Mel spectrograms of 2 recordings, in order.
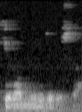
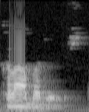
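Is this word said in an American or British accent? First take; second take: British; American. First: It is said in a British accent. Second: It is said in an American accent. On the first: "英国人是念" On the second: "美国人常常念中西部念"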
